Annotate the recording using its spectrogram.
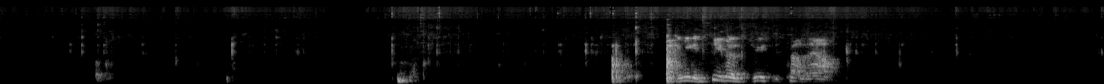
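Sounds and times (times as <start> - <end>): faint crackles: 0.0 - 11.0
patty frying on a griddle: 0.0 - 11.0
plate knocking: 6.1 - 6.8.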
